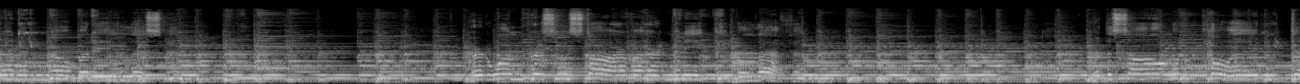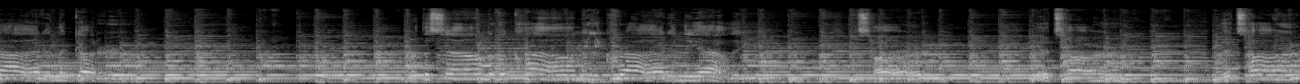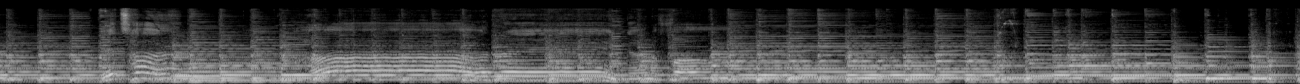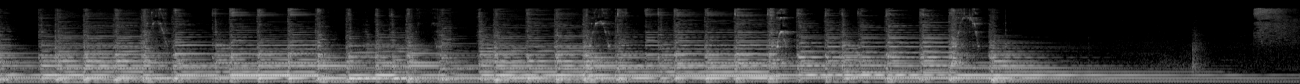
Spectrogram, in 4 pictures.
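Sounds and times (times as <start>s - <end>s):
acoustic guitar strumming: 0.0s - 52.0s
person singing held note: 51.5s - 52.0s.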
